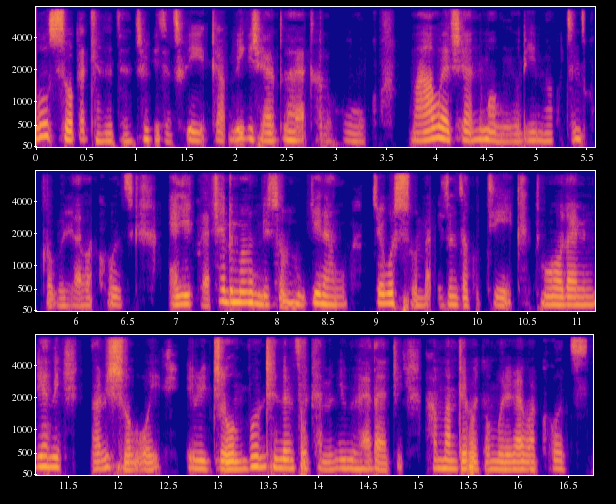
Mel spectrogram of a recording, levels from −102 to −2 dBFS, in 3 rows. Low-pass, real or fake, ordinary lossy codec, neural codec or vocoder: 7.2 kHz; fake; AAC, 48 kbps; codec, 16 kHz in and 24 kHz out, 0.6 kbps, FireRedTTS-2 codec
